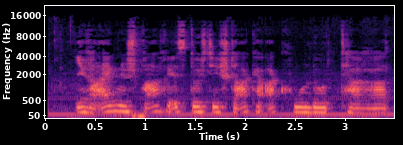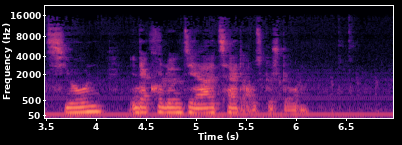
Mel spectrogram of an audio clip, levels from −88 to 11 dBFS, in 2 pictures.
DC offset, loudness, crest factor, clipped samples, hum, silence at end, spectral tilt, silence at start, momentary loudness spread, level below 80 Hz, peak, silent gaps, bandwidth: under 0.1%; -19 LUFS; 12 dB; under 0.1%; none; 0 s; -5 dB/octave; 0.05 s; 12 LU; -38 dBFS; -6 dBFS; none; 15.5 kHz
